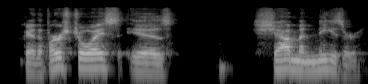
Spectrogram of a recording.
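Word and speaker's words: Shalmaneser: Old Testament names but this is how you pronounce the name okay the first choice is shaman eezer shaman easer and then the second choice is Sargon and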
